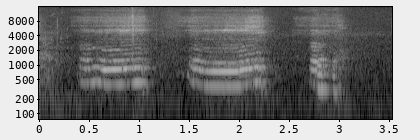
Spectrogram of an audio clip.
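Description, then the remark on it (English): A pet dog named Remy whines in three drawn-out, high-pitched cries, the first two long and wavering, the last short, fairly clear with no talking. “That's my dog. You hungry?”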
